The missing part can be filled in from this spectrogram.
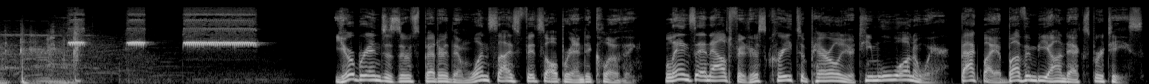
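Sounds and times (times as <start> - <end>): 
shrill whistle blasts: 0.0 - 2.8
speech: 3.4 - 11.4.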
